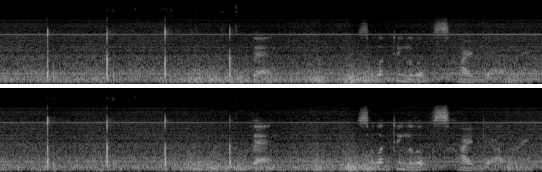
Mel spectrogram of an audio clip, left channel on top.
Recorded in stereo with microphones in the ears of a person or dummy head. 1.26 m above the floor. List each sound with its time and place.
0.5 s footsteps: 10° right (ahead or behind); by 2.4 s 25° left (ahead or behind)
2.5 s a man speaking: 20° right (ahead or behind)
